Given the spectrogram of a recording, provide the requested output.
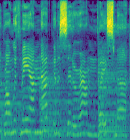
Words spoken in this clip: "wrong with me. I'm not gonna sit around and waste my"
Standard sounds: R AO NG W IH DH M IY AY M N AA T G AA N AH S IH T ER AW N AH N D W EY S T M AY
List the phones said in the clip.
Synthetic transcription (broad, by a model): R AO NG W IH DH M IY AY M N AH T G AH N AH S IH T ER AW AH N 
